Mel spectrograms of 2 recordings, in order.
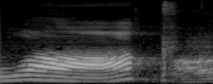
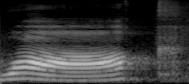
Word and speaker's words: walk: the word always but we don't always pronounce the l in every word for example walk if you look at your tongue walk you should see your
